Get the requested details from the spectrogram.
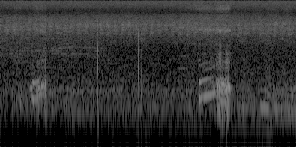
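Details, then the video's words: Jezabelle, an exhausted eight-week-old puppy asleep, makes two tiny squeaky snores about three seconds apart, with faint clicks between them in a quiet room. "Puppy snores!"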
